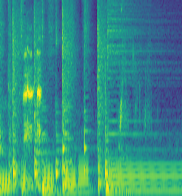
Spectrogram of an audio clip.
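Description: Cartoon frog croaking: a quick run of short croaks, then one long steady croak starting about a second and a half in.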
